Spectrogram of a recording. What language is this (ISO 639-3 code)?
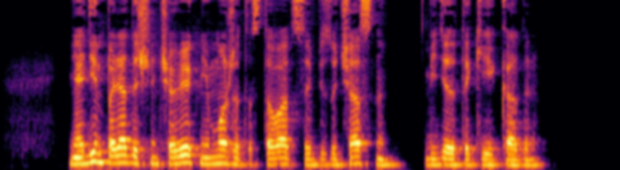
rus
